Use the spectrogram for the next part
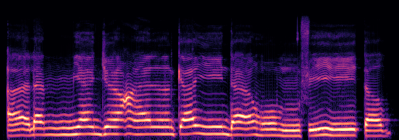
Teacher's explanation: betul-betul seolah-olah itu rapat sehingga tidak ada udara yang tertiup keluar. Fi tadlil, lil ini kasrah diikuti ya sukun maka dibaca panjang, dan karena diwakafkan maka arid lisukun panjangnya boleh sampai 6 harokat.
